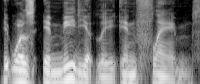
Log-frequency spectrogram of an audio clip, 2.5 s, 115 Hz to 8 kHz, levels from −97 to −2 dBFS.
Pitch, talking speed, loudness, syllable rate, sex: 95 Hz, 120 wpm, -17 LUFS, 4.3 syllables/s, male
